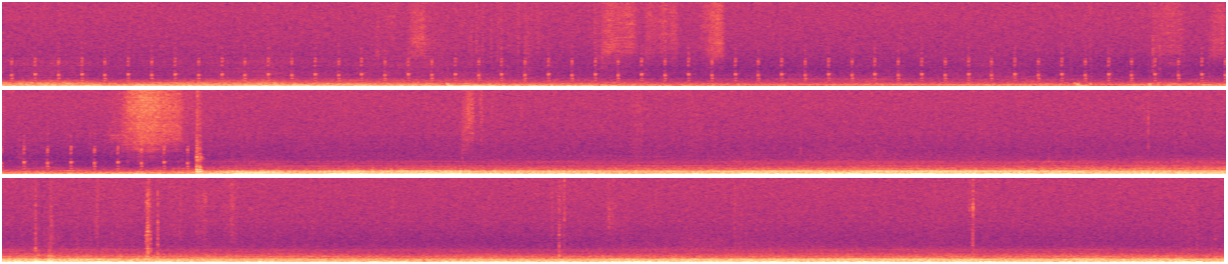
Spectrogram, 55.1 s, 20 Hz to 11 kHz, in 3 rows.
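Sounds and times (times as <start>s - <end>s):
road and tyre rumble: 0.0s - 55.0s
turn signal ticking: 0.0s - 55.0s.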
